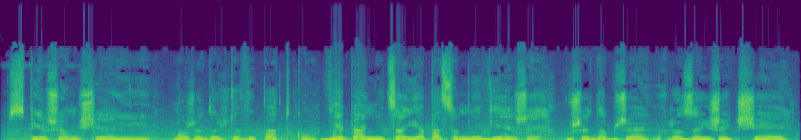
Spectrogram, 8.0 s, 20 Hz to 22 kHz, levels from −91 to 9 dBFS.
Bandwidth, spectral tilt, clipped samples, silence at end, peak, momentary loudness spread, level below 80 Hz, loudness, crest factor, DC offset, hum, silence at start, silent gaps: 14.5 kHz; -4.5 dB/octave; 0.2%; 0 s; 0 dBFS; 5 LU; -24 dBFS; -9 LUFS; 8 dB; under 0.1%; none; 0 s; none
